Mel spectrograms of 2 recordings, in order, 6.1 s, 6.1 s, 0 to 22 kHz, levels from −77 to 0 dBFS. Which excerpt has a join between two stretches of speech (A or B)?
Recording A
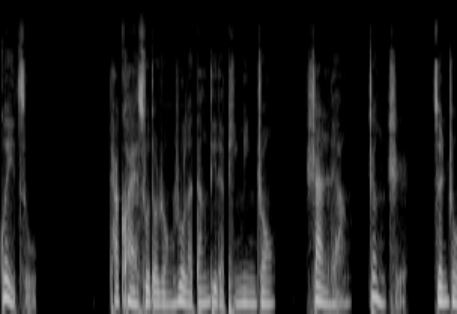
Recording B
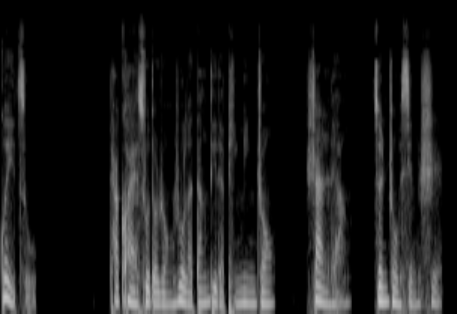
B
